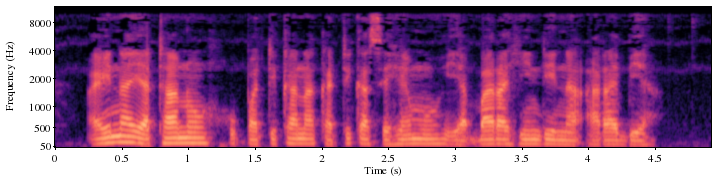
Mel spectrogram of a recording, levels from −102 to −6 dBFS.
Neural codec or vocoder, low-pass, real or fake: none; 9.9 kHz; real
